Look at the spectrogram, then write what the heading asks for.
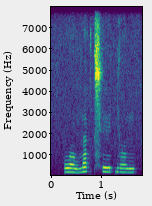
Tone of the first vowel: low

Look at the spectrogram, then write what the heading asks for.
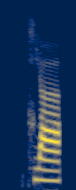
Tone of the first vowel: low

